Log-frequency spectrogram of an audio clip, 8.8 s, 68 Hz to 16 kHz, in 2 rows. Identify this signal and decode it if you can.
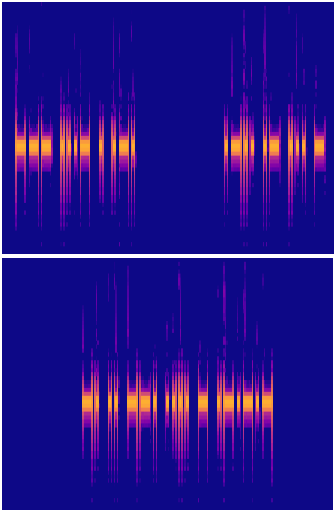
Morse code, heard as a keyed tone, about 27 wpm, 700 Hz. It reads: OVER LAST NIGHT.
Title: 4x Word-Spacing - Sentences from Top 300 Words - 28wpm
